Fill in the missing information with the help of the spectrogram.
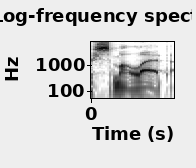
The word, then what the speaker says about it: Smollett: Smollett, or Smollett, I should say. I've been corrected many times. I've been mispronouncing the man's name.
